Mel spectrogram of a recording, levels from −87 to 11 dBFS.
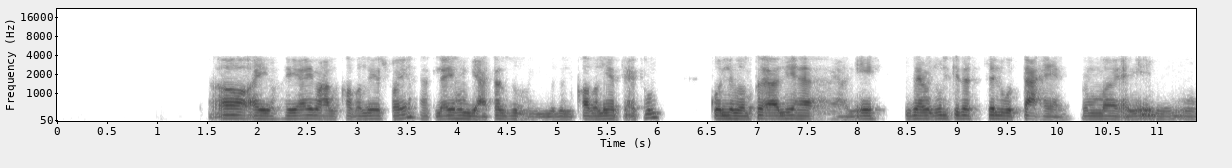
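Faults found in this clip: G.729 codec across the whole speech clip, consistent with 8 kbit/s operation: audio rebuilt from a vocal tract filter, pitch predictor and sparse pulses. Nothing above 4 kHz, plainly audible roughness and a synthetic edge.

VoIP packet loss concealed by the speech codec, at 4.60 to 4.82 s (about 80 ms missing) and 7.52 to 7.88 s (about 200 ms missing). The decoder extends the last pitch and filter with falling gain, producing a fading buzzy tone or coloured noise, then weak, distorted recovery.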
